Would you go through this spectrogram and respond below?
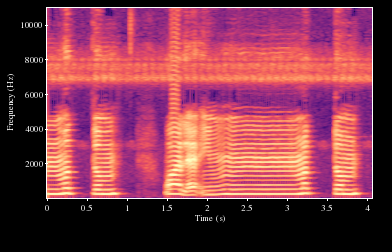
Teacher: இங்கே மீம் இடம்பெற்றிருக்கு, அதனால் இதுகாமுடைய மால்குன்னா சட்டத்தை அமல்படுத்தணும். அதாவது நூனை முற்றிலுமாக நீக்கிட்டு இம்மை சேர்த்து ஒரு அலிஃப்க்கு நிகராக ஹோல்ட் பண்ணி ஓதணும்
